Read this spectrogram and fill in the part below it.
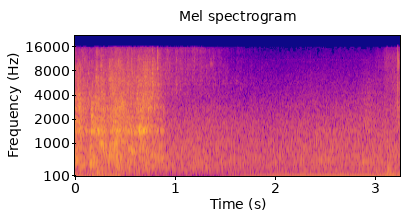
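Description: Warm water pours and splashes into a marbling tray for about a second, then a quieter low hum remains with faint trickling.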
